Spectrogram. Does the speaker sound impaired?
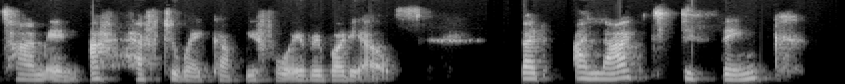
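No.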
